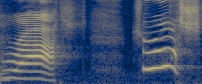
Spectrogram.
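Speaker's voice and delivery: indignant squeal of trash; outraged cry. Real, not acted. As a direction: spit out "trash" in disgust. Exclaiming men are trash.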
